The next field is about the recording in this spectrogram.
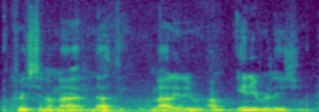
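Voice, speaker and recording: The voice keeps a moderate pace with ordinary pitch variation over noticeable background noise. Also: man. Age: 40s. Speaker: church attendee. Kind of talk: testimony. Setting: stage with audience. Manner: halting.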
